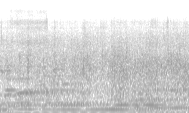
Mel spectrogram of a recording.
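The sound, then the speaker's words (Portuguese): An audience in a church claps steadily and continuously, a dense wash of applause from many hands, with a low sustained musical hum underneath and no voices. “Nesta hora, receba o vigor do Senhor para se levantar em o nome de Jesus Cristo aplaudam aqui nessa igreja.”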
